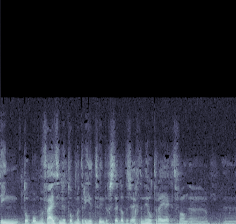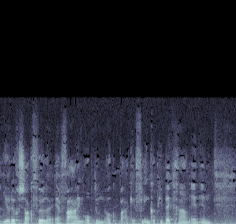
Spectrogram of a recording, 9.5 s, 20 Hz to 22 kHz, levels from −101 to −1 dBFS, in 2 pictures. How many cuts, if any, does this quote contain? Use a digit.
2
